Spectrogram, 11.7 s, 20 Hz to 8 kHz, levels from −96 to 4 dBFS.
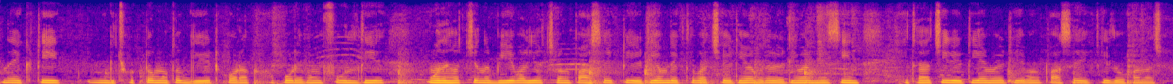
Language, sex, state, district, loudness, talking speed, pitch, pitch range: Bengali, male, West Bengal, Dakshin Dinajpur, -16 LUFS, 165 wpm, 175 Hz, 170-185 Hz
